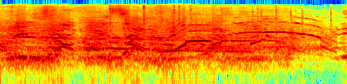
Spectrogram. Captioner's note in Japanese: 悲鳴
